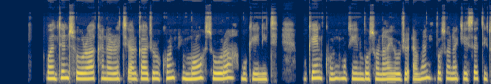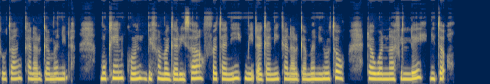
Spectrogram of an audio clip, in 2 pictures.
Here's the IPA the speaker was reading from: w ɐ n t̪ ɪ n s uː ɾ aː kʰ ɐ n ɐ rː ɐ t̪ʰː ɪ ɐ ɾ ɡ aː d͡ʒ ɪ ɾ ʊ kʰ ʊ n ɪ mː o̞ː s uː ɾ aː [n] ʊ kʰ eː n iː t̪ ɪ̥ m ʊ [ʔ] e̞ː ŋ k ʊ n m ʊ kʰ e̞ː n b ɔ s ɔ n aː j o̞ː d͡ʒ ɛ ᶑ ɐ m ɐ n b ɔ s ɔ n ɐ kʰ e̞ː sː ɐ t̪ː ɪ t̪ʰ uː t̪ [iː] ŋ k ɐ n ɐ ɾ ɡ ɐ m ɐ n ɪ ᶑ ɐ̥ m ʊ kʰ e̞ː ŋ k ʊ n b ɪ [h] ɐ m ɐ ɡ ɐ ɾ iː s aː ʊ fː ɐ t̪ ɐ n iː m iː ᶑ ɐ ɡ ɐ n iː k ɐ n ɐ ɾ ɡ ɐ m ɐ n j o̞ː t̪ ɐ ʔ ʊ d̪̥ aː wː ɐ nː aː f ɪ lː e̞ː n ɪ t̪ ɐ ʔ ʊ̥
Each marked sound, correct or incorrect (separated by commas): incorrect, incorrect, incorrect, incorrect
